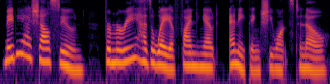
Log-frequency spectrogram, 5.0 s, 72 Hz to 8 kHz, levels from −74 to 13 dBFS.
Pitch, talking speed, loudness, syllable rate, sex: 220 Hz, 205 wpm, -17 LUFS, 5.0 syllables/s, female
